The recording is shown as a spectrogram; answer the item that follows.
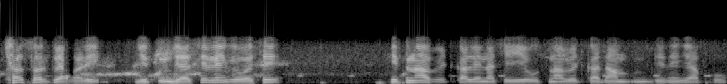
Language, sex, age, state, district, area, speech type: Hindi, male, 60+, Uttar Pradesh, Mau, urban, conversation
